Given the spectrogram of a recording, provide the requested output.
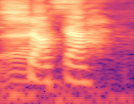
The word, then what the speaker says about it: Granit Xhaka: Granit Xhaka? I can't pronounce names, especially not ones at the beginning. – Granit Xhaka.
